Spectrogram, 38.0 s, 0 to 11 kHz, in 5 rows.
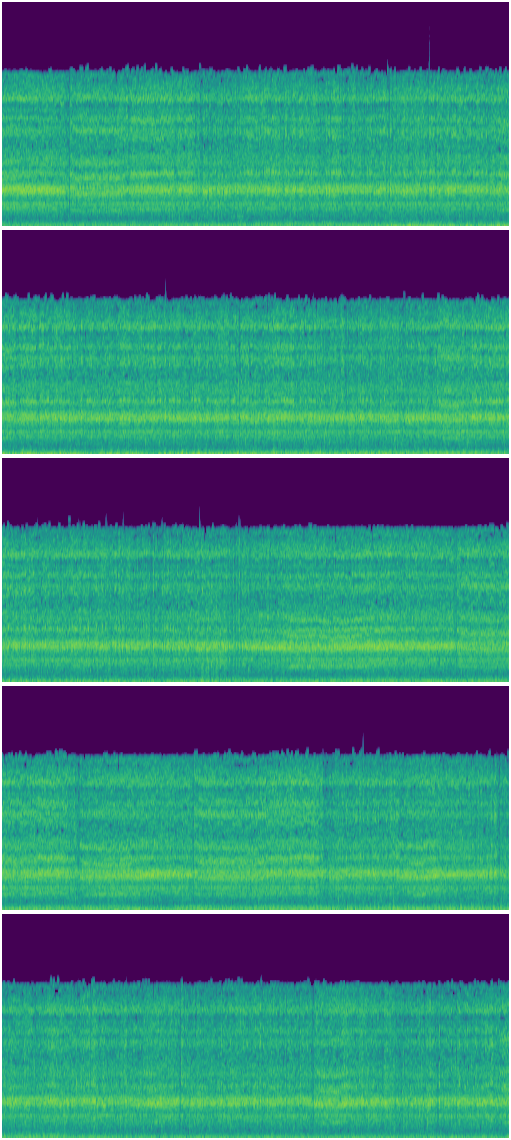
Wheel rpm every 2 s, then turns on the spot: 220, 230, 230, 230, 230, 230, 230, 230, 240, 230, 220, 220, 220, 220, 230, 230, 230, 230, 230.
none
